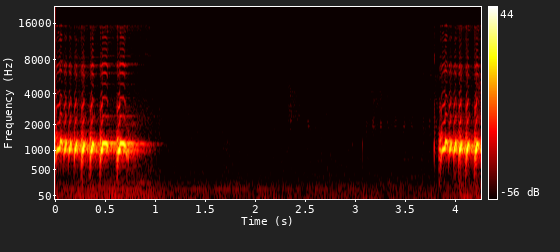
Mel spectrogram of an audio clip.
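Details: Zebra dove (kutut) in Tumpang Sari song style, used as a lure for other singing birds: the tail of a quick cooing phrase, a long silent pause, then a new phrase of rapid rhythmic coos beginning.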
